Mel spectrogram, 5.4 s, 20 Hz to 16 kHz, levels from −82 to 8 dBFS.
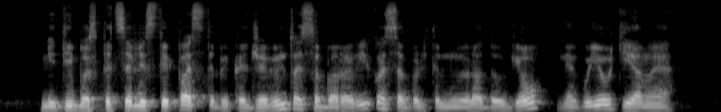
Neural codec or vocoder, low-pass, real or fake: codec, 44.1 kHz, 3.4 kbps, Pupu-Codec; 14.4 kHz; fake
